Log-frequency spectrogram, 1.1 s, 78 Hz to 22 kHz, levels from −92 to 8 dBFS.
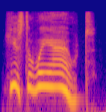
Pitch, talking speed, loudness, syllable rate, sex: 245 Hz, 225 wpm, -15 LUFS, 5.7 syllables/s, female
